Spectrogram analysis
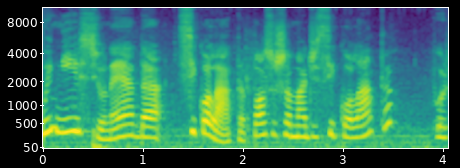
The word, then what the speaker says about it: Çikolata: Isso, na verdade, Cicolata seria Ticolatá, que é chocolate em turco, que é descendência da nossa família, né?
